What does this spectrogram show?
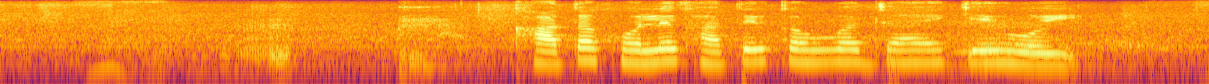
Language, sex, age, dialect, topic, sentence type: Bhojpuri, female, 31-35, Northern, banking, question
